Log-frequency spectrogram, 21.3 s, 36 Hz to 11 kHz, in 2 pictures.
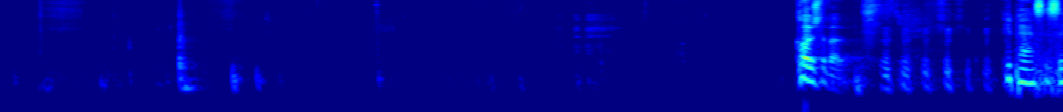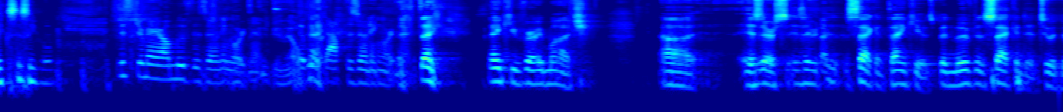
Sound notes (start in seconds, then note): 13.6 laughter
